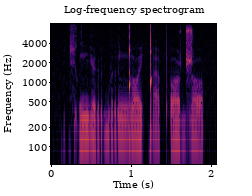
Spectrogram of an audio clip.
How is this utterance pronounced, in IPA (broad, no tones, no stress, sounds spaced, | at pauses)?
t͡ɕ ɔ̰ ɡ nʲ ə˞ r b u r ŋ͡ǃ ɔ ɪ̯ ǃ a̰ pʼ ɔ ɖ͡ʐ ɔ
